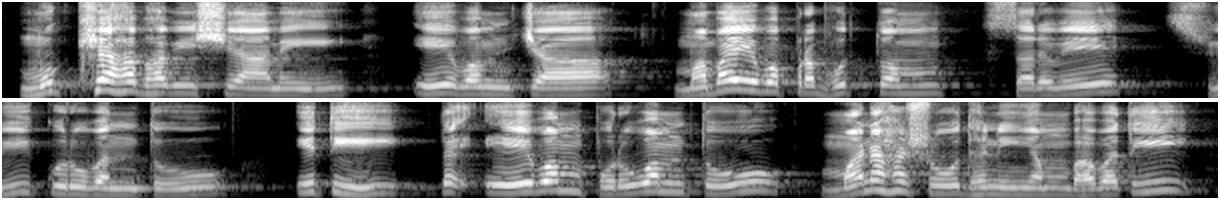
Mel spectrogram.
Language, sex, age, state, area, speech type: Sanskrit, male, 60+, Jharkhand, rural, spontaneous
